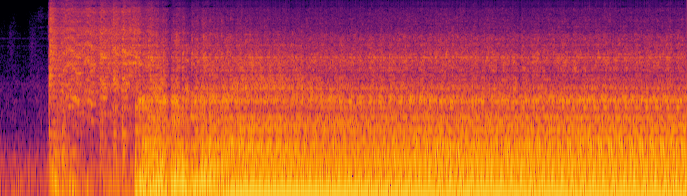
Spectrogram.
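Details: Vehicle after a repeat fuel pump swap that fixed a loss of fuel pressure: brief crank, catches cleanly and settles straight into a steady, even idle with a smooth low rumble; starts and runs normally.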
